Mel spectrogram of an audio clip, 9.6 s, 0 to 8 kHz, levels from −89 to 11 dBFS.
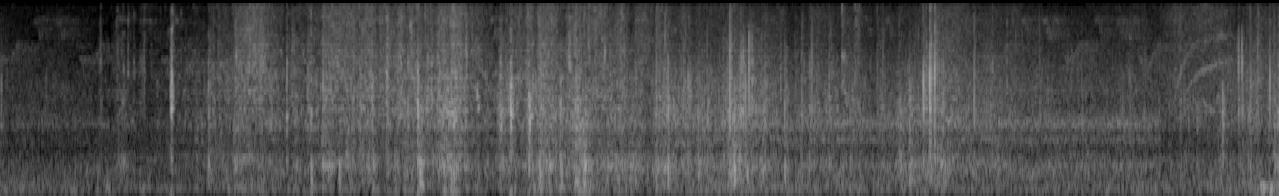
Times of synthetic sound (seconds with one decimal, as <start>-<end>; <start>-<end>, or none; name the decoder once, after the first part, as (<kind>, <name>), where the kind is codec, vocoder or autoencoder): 0.7-4.9 (vocoder, HiFi-GAN)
